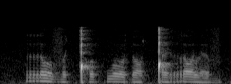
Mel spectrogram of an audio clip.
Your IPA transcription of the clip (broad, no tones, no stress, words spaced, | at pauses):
rovəǃʰo kwoɗɔǃə rɔləv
